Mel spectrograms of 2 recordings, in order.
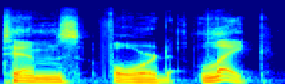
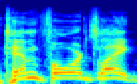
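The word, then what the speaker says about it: Tims Ford Lake: And so then they called it Tim's Ford Lake. Not Tim Ford's Lake. There you go. But the funny thing was, I'm there the first day and I'm saying Tim Ford's Lake, Tim Ford's Lake, Tim Ford's Lake.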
